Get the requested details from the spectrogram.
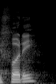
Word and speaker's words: Foote: I get people all the time. Is it foot? I'm like, nah, dude, just Foot.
